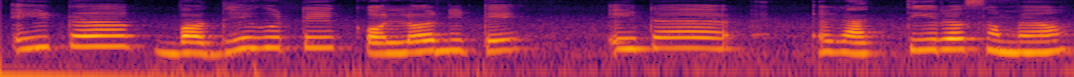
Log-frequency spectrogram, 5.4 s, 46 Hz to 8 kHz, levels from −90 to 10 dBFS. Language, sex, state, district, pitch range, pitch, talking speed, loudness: Odia, female, Odisha, Khordha, 250-325 Hz, 290 Hz, 100 wpm, -18 LUFS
